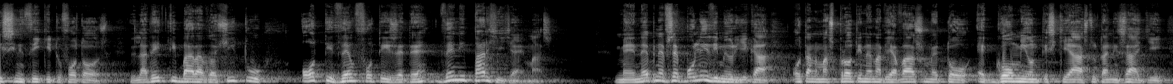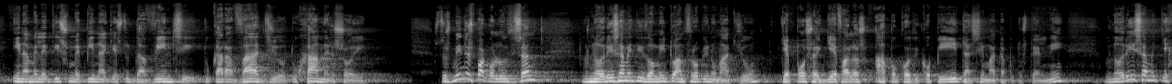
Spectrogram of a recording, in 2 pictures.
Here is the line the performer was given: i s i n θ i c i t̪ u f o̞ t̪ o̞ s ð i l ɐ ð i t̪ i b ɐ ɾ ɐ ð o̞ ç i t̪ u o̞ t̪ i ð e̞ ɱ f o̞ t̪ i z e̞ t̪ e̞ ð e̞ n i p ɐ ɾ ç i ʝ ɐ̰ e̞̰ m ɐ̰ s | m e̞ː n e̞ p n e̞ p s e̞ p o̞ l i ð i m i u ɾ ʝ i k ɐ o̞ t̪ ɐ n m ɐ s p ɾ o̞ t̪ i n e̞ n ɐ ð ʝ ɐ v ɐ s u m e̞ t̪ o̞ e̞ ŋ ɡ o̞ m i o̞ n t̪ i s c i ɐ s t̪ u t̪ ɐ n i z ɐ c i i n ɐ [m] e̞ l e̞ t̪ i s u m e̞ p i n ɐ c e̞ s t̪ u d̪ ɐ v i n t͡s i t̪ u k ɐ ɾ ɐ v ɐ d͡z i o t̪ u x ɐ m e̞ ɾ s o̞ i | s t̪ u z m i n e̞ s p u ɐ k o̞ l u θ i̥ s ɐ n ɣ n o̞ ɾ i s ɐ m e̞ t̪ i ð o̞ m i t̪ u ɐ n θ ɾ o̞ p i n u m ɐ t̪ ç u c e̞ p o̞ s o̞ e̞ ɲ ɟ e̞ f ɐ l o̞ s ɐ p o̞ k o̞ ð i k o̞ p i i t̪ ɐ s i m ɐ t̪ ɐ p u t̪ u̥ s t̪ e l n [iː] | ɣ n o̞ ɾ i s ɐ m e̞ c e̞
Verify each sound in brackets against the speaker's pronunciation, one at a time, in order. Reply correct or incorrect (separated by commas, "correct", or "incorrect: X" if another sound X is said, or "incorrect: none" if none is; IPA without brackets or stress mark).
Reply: correct, incorrect: i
